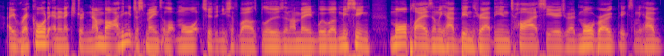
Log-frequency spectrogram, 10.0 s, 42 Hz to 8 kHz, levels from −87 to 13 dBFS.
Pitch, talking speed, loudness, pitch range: 105 Hz, 265 wpm, -20 LUFS, 100-115 Hz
